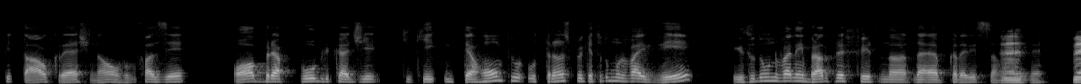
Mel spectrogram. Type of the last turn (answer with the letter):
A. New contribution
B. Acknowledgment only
A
